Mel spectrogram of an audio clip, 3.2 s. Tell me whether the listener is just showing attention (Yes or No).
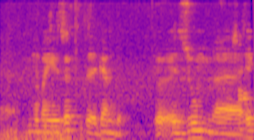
Yes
